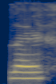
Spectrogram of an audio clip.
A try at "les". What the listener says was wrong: How are you supposed to pronounce that word? Is S pronounced? It is le.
